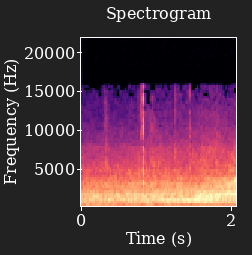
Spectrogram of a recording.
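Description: Steady urban road-traffic noise: a continuous low rumble and hiss with no distinct events.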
